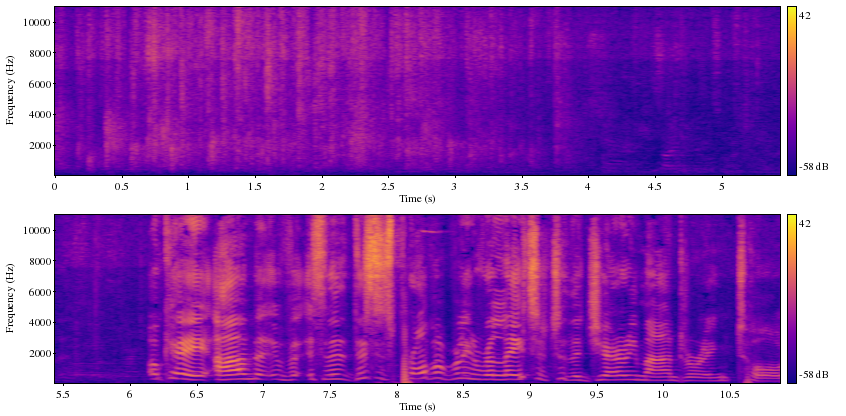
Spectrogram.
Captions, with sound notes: ANNOUNCING THE WINNERS. SO THANK YOU SO MUCH FOR YOUR ATTENTION. (APPLAUSE)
